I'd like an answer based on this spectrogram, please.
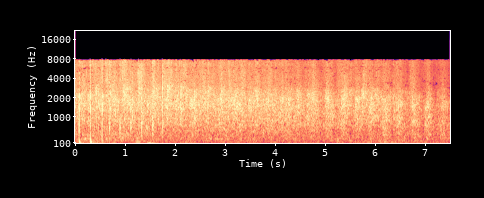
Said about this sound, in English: Could I ask everyone to please join me in giving both of these men a good round of applause?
